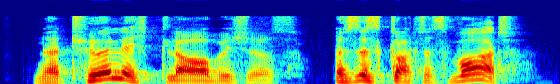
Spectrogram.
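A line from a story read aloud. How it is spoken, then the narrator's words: Calm woman's answer. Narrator (German): Die Frau antwortete ruhig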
